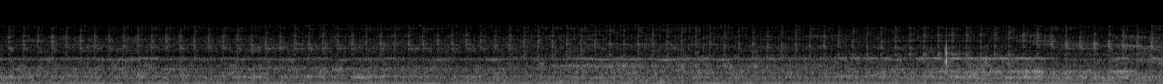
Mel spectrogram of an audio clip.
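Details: Lada Vesta engine at idle: light, fairly regular knock about three or four times a second; owner asks what could be knocking, cause unknown.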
